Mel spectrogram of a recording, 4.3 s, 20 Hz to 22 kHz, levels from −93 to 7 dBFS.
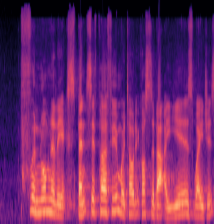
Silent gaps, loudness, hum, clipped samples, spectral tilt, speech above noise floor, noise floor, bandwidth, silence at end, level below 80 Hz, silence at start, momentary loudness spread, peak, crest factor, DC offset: none; -16 LUFS; none; under 0.1%; -5 dB/octave; 22 dB; -37 dBFS; 19 kHz; 0 s; -66 dBFS; 0.4 s; 6 LU; 0 dBFS; 16 dB; under 0.1%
